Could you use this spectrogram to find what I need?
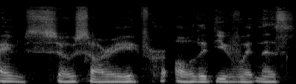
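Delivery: whispering. A role-play player speaks in character to another character, whispering. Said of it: "I'm whispering this".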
